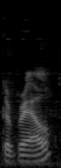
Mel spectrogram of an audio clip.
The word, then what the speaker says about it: Gabrielle: That's how I pronounce her name, Gabrielle.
